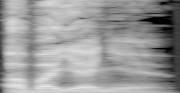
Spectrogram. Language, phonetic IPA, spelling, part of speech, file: Russian, [ɐbɐˈjænʲɪje], обаяние, noun, Ru-обаяние.ogg
- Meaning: attraction, charm, fascination, spell (quality of inspiring delight or admiration)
